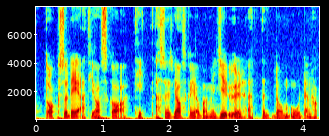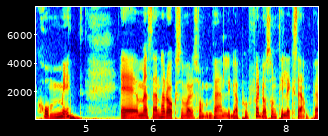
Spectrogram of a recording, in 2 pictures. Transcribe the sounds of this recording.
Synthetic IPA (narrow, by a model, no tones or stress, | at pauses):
t̪ːɔksɔd̪ɛ̰ʔa̰t̪ʰjɑːɡska̰t̪ʰɪt̪ːalsɔjɑːɡskajɔ̰bːamɛjʉ̟ːɾa̰t̪d̪ɔmuːɖənɦaɾkʰɔmːɪt̪ | mɛnsɛnhaɖɛɔksɔvɑːɾɪt̪sɔ̰mvɛːnlɪɡa̰pʰɵfːəɖosɔmt̪ʰɪlɛksɛ̰mpə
